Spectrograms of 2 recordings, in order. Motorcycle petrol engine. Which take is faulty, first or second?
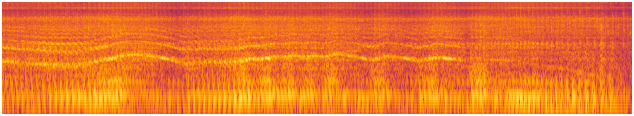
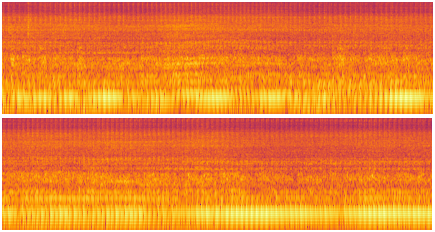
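first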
